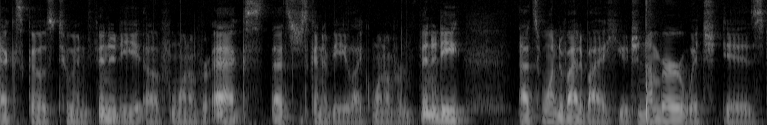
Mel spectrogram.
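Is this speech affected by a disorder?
No.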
